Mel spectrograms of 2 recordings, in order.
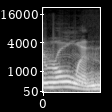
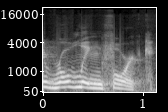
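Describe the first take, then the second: First: "rollin'" said with a short final n and no g; "rollin'" the way a typical Kentuckian drops the g; Kentucky rollin'. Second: "Rolling Fork" said slowly, with a full, careful -ing; "Rolling Fork" drawn out, every sound spelled out; Ryan's Rolling Fork. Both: Shown as a demonstration. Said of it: "he'll say".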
